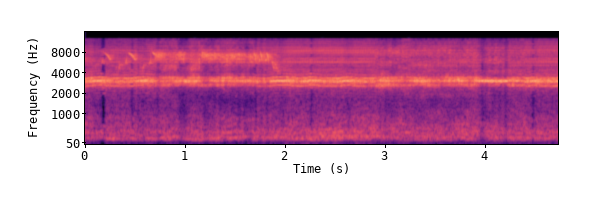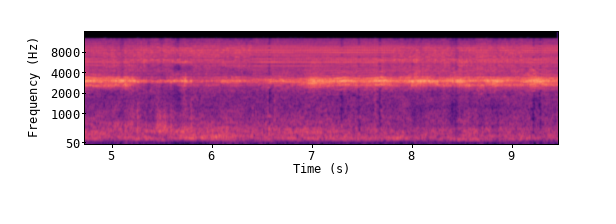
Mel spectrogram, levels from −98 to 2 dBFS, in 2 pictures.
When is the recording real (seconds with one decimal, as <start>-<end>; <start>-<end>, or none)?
0.0-0.7; 1.7-2.9; 4.4-4.9; 6.4-7.8; 9.1-9.5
